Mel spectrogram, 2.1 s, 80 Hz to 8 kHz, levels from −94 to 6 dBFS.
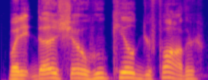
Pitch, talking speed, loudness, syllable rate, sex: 150 Hz, 230 wpm, -16 LUFS, 5.3 syllables/s, male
